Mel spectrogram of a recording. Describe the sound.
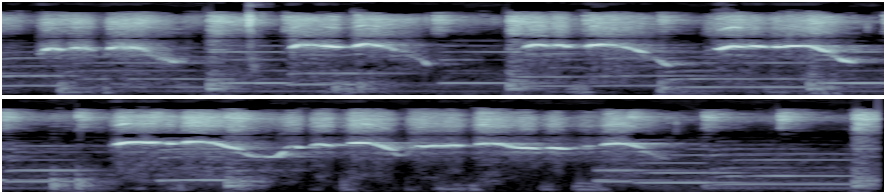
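A person whistles a bright, chirpy birdsong imitation of sparrows, with repeated rising and falling trills in quick bursts, fairly loud and continuous over several seconds with no talking.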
